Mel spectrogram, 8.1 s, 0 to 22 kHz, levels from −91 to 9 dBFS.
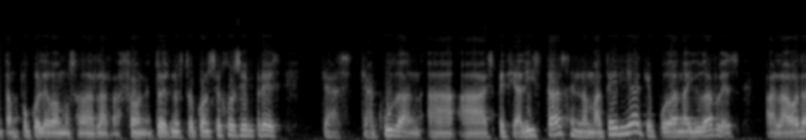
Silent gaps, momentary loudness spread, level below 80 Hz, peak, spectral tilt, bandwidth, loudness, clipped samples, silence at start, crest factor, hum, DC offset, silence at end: none; 10 LU; -70 dBFS; -26 dBFS; -8.5 dB/octave; 8 kHz; -37 LUFS; under 0.1%; 0 s; 12 dB; none; under 0.1%; 0 s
